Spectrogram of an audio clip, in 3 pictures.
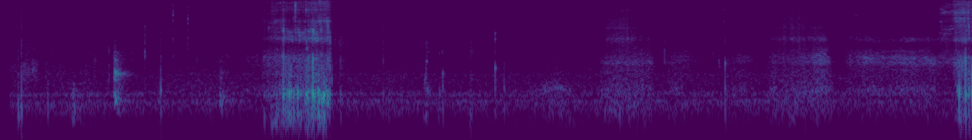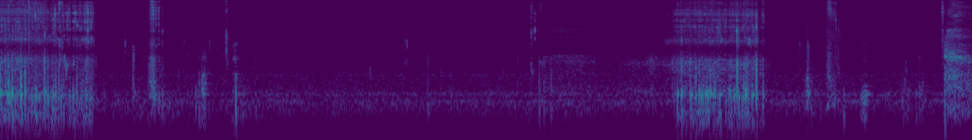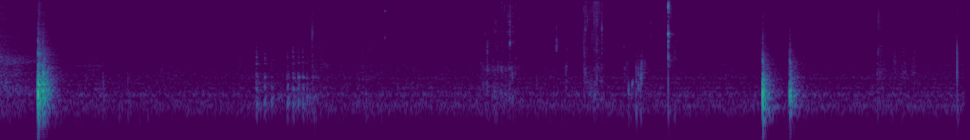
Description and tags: Sipping Tea
This is me sipping a cup of tea and then swallowing it. It is a very distinct and sharp sound.
cup, tea, drinking, swallowing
